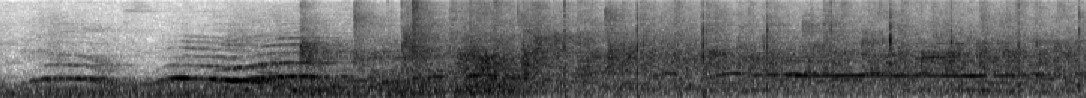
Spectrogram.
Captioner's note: audience cheering and applauding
